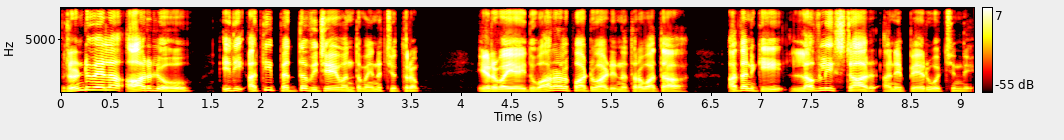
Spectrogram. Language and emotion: Telugu, neutral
